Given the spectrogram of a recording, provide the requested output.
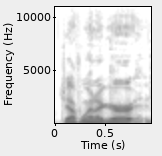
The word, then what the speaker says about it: Weninger: I wasn't sure even how to pronounce his name, but he just said it rhymes with vinegar. So I think I've said that right, Jeff Weninger.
